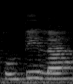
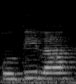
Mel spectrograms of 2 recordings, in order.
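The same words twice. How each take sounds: The two takes are said the same way.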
